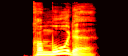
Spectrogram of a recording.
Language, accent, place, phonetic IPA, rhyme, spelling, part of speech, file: German, Germany, Berlin, [kɔˈmoːdə], -oːdə, kommode, adjective, De-kommode.ogg
- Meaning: inflection of kommod: 1. strong/mixed nominative/accusative feminine singular 2. strong nominative/accusative plural 3. weak nominative all-gender singular 4. weak accusative feminine/neuter singular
